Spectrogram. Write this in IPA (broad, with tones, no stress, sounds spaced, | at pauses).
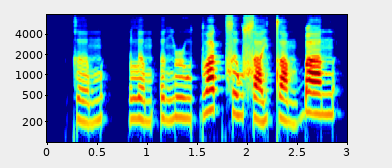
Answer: k ə˨˩˨ m | l ə˨˩˨ m ʔ ə˨˩˨ ŋ ɹ u˨˩ t̚ v a˦˥ k̚ s ə˧ w s a˨˩˦ j t̪ a˨˩ m ɓ a˧ n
